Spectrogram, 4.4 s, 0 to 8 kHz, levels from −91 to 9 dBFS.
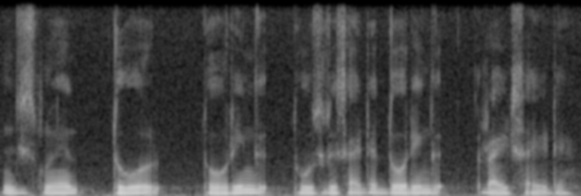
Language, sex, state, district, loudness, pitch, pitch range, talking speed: Hindi, male, Delhi, New Delhi, -15 LUFS, 130 Hz, 125-135 Hz, 165 wpm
